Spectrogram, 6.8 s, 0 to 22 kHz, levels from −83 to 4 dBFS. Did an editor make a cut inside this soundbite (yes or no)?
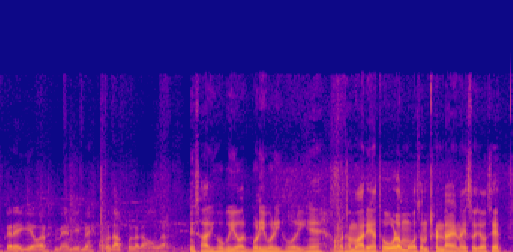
yes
